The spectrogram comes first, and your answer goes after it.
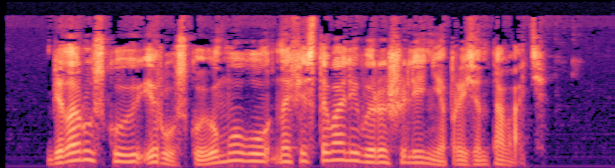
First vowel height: mid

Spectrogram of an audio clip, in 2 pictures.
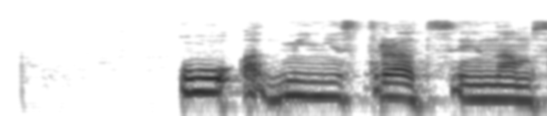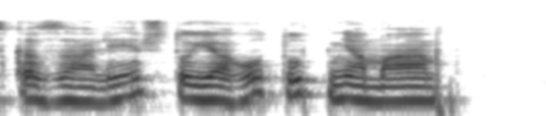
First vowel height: high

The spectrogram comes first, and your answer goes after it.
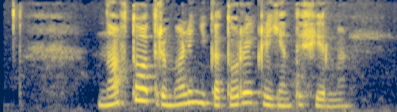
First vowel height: low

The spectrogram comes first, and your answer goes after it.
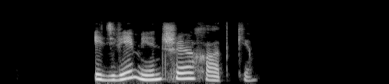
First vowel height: high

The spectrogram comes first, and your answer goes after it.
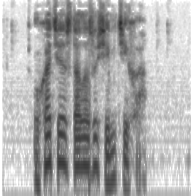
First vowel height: high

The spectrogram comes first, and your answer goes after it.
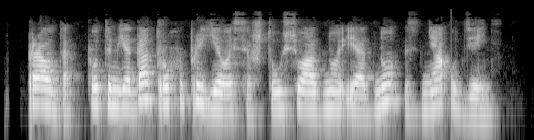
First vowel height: low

